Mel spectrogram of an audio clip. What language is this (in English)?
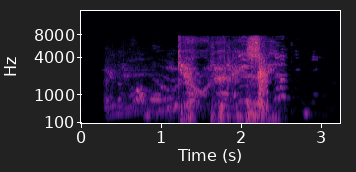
Icelandic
